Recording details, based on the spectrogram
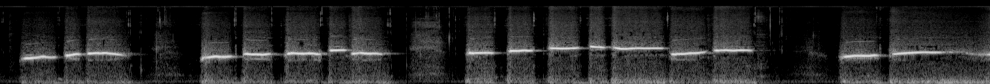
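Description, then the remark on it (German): Someone whistles the intro melody of a song alone, clear, in short phrased notes with brief pauses between them, the pitch rising and falling gently across several phrases. “Das … Intro dürfen pfeifen. Kannst du es noch pfeifen?”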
